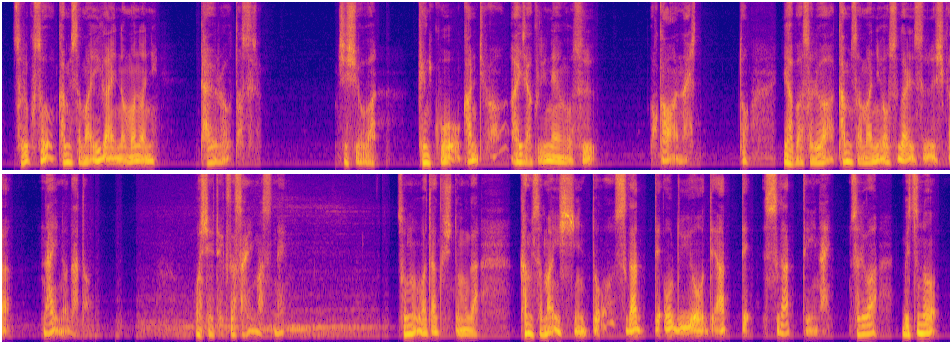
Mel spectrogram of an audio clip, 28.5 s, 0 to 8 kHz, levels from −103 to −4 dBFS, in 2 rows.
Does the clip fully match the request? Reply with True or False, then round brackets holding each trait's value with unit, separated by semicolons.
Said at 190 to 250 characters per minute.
True (225 characters per minute)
